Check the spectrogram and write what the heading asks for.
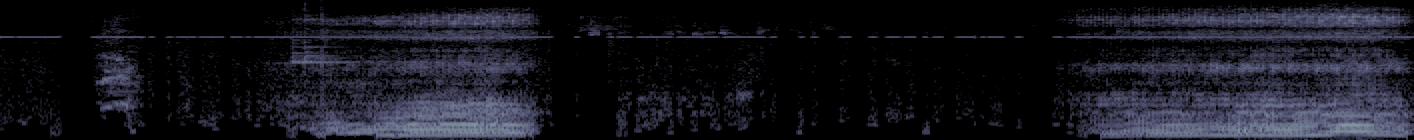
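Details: Two slow, low rumbling snores about three seconds apart with quiet breathing between; ordinary snoring.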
